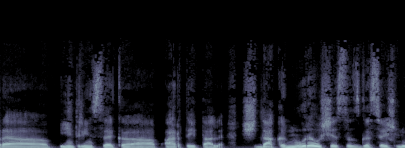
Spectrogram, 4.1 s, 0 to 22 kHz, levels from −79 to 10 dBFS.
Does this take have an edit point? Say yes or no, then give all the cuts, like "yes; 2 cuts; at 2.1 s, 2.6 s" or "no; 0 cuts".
yes; 1 cut; at 2.4 s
